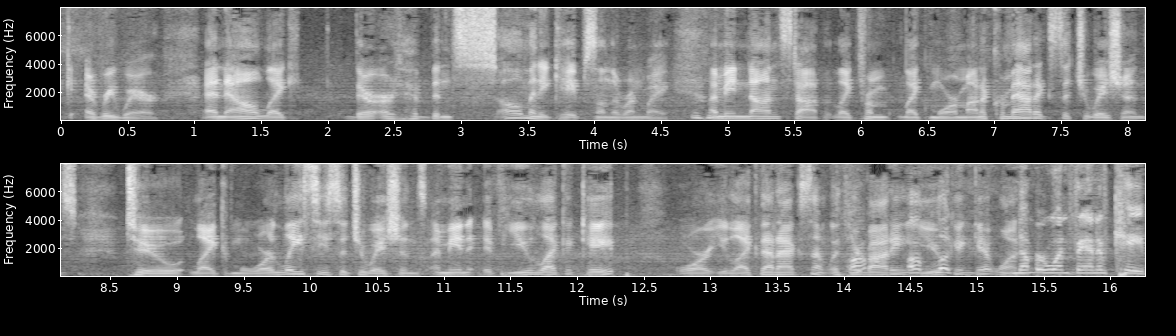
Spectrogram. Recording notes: live from the Choice Bank Minnesota Golf Show!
